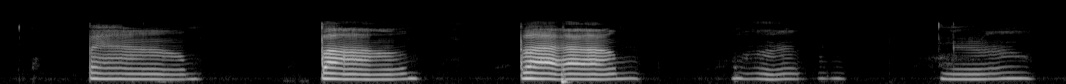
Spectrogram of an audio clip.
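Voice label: "mao1", Mandarin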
